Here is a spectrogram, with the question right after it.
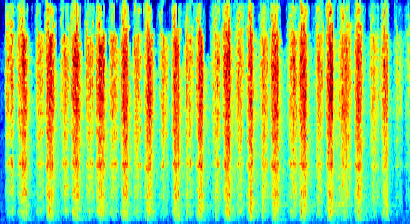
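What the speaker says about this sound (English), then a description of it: "take the potatoes, well washed, and grate it" Washed potatoes are grated by hand, a loud rhythmic rasping of even back-and-forth strokes, about five per second, close and continuous with no voices.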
